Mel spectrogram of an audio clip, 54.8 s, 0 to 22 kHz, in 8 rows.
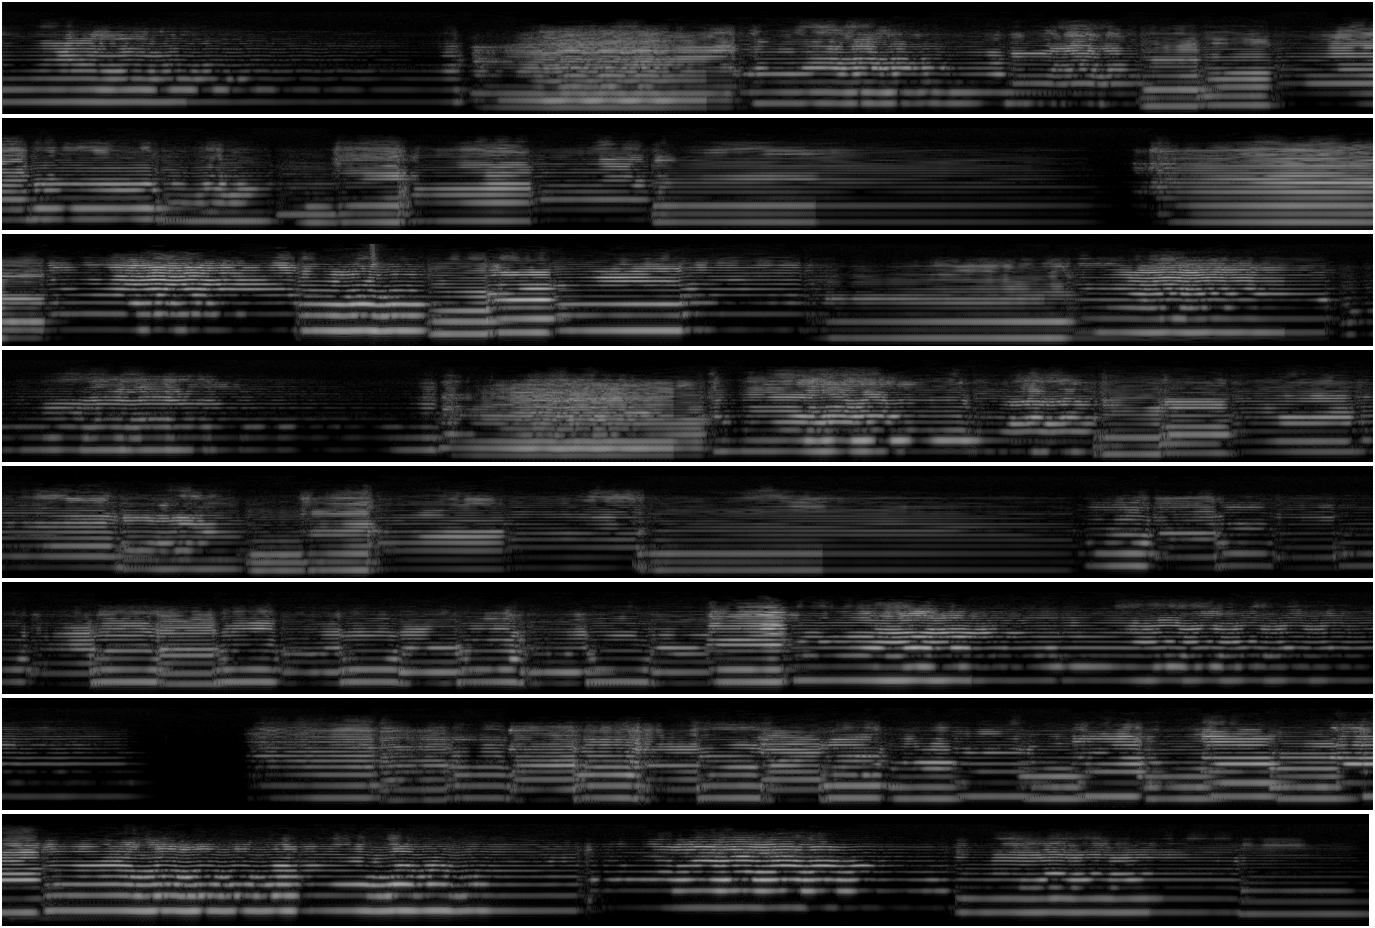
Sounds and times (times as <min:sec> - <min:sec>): Violin, fiddle: 0:00.0 - 0:41.8, 0:42.4 - 0:54.8.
